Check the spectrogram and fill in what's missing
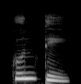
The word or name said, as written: ಕುಂತಿ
